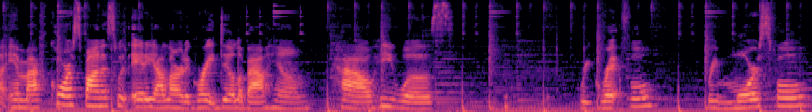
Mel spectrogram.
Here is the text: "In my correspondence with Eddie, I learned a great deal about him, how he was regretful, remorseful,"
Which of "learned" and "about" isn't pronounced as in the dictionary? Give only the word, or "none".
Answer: none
